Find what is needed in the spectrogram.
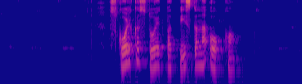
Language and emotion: Russian, neutral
